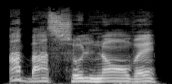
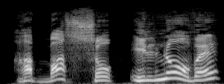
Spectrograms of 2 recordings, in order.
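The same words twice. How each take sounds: First: Said in the usual way. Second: "Abbasso il nove" ripetuto molto più alto, in tono offeso, con la voce che sale sulla fine; il nove ripete offeso. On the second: A narrator's reading. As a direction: citare le parole dello scolaro con stizza, salendo su "nove". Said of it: "perché hai gridato". (il nove ripete la frase dello scolaro, acuto e indignato)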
